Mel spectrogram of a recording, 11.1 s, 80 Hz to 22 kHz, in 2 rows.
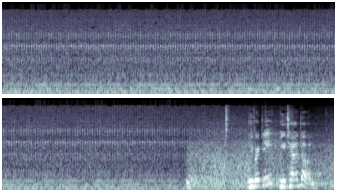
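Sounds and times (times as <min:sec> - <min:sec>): machine humming whirr: 0:00.0 - 0:11.0.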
